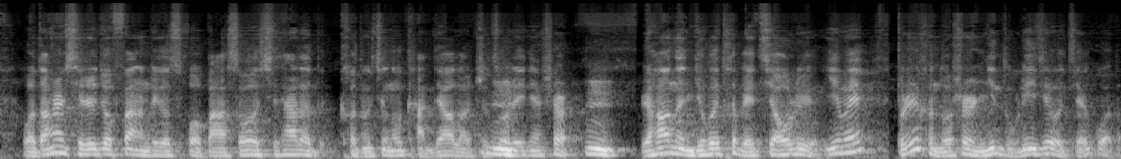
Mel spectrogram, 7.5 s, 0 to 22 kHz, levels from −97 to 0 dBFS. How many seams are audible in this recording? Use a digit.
2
